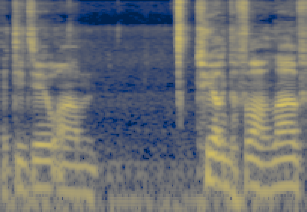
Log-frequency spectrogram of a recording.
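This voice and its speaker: Delivery comes at a fairly quick pace with fairly even intonation. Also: man. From New Jersey. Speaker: music YouTuber. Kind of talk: casual video monologue. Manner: casual, rambling with fillers.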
